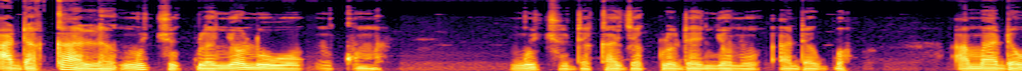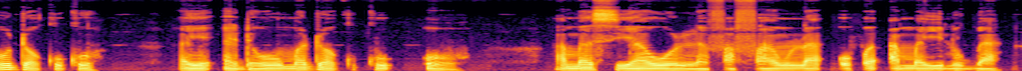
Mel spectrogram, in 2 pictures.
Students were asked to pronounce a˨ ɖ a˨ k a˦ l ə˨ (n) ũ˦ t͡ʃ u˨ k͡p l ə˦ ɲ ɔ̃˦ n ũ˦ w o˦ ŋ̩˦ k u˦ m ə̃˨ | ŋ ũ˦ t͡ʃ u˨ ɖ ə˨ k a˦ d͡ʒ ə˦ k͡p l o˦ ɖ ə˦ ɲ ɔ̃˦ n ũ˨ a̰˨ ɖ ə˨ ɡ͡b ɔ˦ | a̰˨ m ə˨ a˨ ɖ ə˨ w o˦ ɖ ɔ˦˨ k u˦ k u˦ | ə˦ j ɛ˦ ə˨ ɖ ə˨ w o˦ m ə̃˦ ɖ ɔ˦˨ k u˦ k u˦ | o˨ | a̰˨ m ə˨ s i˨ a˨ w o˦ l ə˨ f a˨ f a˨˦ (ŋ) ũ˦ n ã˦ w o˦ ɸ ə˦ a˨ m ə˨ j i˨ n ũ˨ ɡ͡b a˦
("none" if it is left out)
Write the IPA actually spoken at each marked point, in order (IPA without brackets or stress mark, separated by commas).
ŋ, ŋ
